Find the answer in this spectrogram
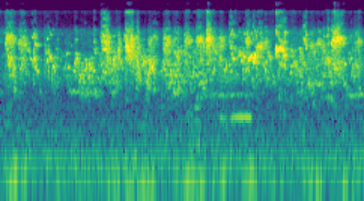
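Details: Many chicks chirping as they eat and play, a constant shrill chatter of overlapping peeps, with a brief short tone around three seconds and a quiet low rumble.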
